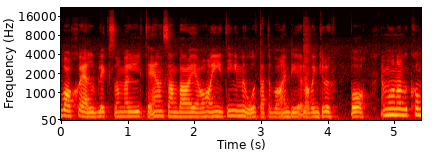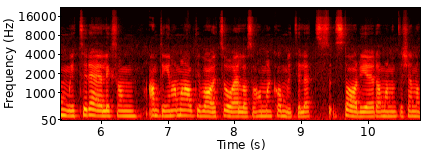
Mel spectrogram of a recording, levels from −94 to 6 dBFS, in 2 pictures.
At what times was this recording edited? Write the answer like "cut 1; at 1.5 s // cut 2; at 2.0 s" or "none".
cut 1; at 3.1 s // cut 2; at 4.7 s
